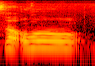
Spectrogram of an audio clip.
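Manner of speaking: l held as a clear liquid sound. Shown as a demonstration. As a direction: let the l slide in the mouth. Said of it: "So these two sounds".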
